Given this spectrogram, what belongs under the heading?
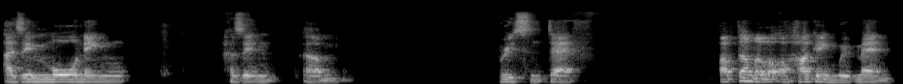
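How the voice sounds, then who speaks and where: British man with a British accent, unhurried and halting, lowish voice, echoey video-call room. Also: fairly even intonation, a bit bright. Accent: British English. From Britain. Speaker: bereaved husband thanking guests. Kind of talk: remembrance gathering remarks.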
